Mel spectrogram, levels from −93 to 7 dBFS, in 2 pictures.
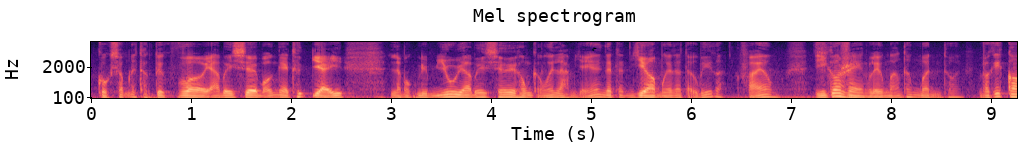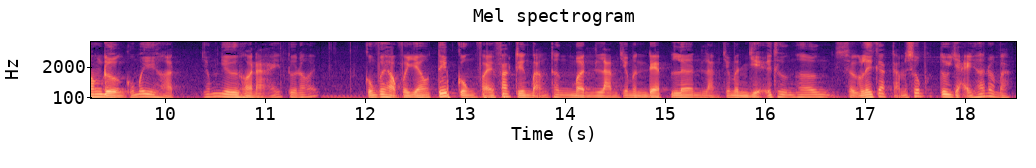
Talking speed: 280 wpm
